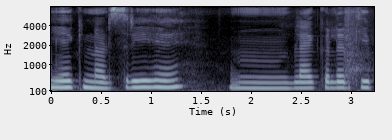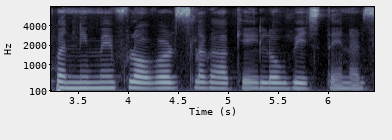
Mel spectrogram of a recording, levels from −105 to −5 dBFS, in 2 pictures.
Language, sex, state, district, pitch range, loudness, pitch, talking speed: Hindi, female, Bihar, East Champaran, 190-210 Hz, -42 LUFS, 195 Hz, 160 wpm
